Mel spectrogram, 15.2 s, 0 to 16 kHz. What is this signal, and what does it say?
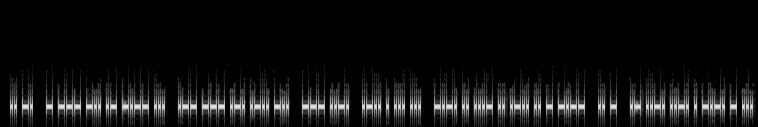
Morse code, heard as a keyed tone, about 30 wpm, 600 Hz. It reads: IN TODAYS WORLD OF LESS CIVILITY IT AFFECTS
